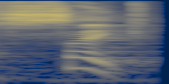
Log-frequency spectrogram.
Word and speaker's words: cyc: psych and a scrim a psych is short for Cyclorama so it's spelled cyc as soon as spelled all sorts of different ways but this is the right way it is the sheet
